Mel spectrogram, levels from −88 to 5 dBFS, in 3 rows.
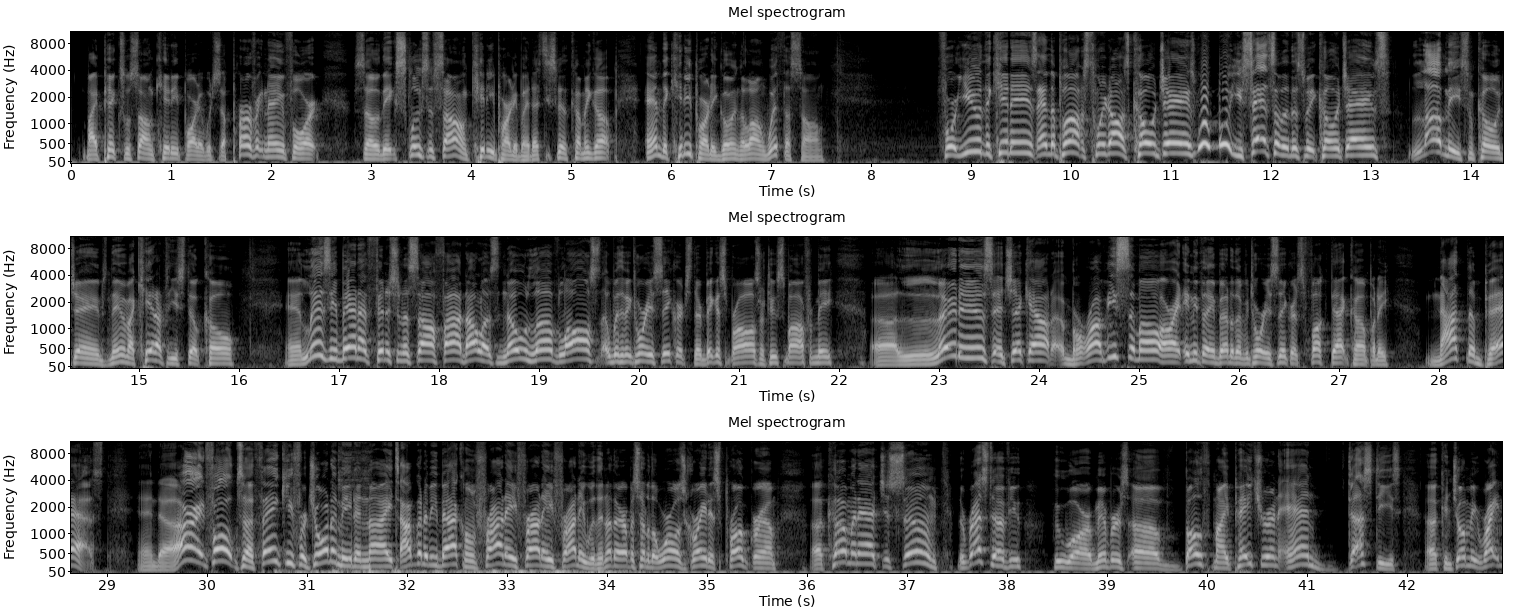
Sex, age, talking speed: male, 40-59, 215 wpm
